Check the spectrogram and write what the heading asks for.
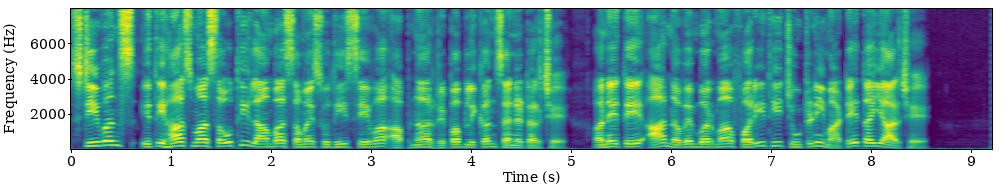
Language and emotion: Gujarati, neutral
